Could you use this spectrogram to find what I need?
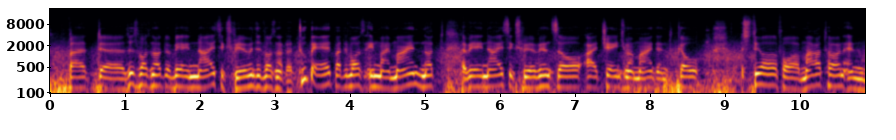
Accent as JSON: {"language": "English", "country": "Germany", "said": "from Germany. Quite 56 years old."}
